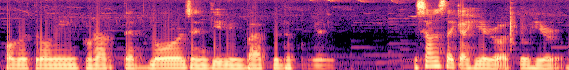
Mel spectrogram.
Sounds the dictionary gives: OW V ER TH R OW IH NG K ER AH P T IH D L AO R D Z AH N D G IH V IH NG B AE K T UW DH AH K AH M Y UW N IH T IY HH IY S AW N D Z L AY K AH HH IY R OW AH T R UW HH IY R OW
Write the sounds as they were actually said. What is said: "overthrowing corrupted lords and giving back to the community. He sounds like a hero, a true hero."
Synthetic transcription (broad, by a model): OW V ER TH R OW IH NG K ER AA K T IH D L AO R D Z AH N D G IH V IH NG B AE K T UW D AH K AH M Y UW N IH T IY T S AW N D S L AY K AH HH IY R OW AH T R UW HH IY R OW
